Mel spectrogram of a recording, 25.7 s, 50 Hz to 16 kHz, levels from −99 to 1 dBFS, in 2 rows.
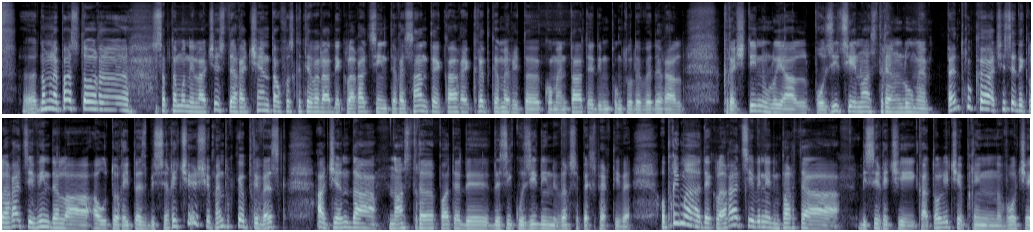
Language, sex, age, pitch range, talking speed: Romanian, male, 50-69, 115-160 Hz, 140 wpm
